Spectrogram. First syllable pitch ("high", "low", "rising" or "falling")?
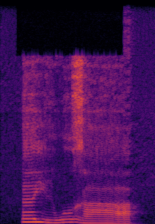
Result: high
